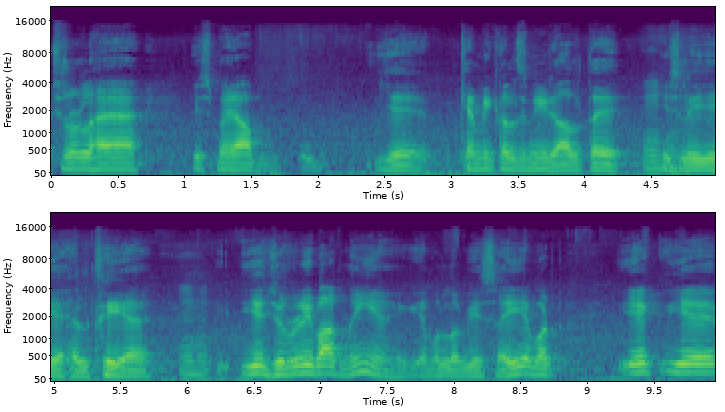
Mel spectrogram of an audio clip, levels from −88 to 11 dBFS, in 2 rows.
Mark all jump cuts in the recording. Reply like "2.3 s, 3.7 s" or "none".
none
